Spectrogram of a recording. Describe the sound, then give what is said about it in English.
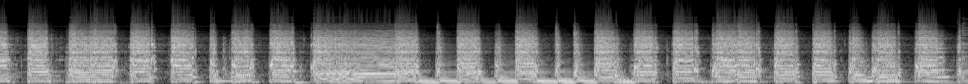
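An electric guitar plays through a light, tube-screamer-style Palisades overdrive pedal on its gain A setting, striking loud, gritty chords in choppy rhythmic bursts with brief gaps and a few longer sustained passages, heard alone. “So the Palisades is kind of like a tube screamer, kind of light overdrive.”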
